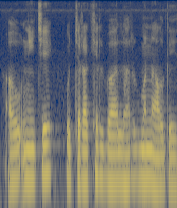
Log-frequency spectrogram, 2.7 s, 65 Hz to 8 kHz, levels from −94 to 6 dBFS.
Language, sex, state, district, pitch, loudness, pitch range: Chhattisgarhi, male, Chhattisgarh, Raigarh, 120 Hz, -18 LUFS, 115-125 Hz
